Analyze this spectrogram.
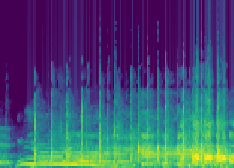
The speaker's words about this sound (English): Yay! Yay! Can I clap for myself? Yes, so, you can. Okay. Clap for yourself.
